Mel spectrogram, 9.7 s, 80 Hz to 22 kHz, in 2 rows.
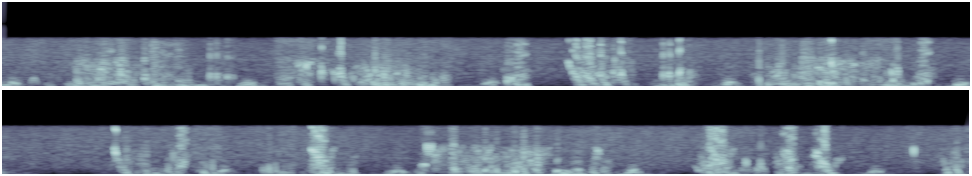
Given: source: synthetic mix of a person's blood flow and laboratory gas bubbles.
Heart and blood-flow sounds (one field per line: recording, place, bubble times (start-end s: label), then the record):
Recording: Doppler ultrasound of blood flow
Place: precordium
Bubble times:
0.12-1.19 s: bubbles
1.36-2.26 s: bubbles
2.49-2.66 s: bubbles
2.80-3.17 s: bubbles
3.27-3.50 s: bubbles
3.75-4.67 s: bubbles
5.38-5.58 s: bubbles
5.66-5.93 s: bubbles
6.11-6.30 s: bubbles
6.36-6.53 s: bubbles
6.57-6.63 s: bubbles
6.90-7.90 s: bubbles
8.29-8.84 s: bubbles
8.88-9.04 s: bubbles
9.36-9.44 s: bubbles
9.52-9.68 s: bubbles
From the record:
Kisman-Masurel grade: 444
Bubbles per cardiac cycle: continuous sound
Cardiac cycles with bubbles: 100%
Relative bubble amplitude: maximal (0.775 to 0.999)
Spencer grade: 4 (maximum detectable bubble signal sounding continuously throughout systole and diastole of every cardiac period, and overriding the amplitude of the normal cardiac signals)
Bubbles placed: only in the low amplitude regions of the cardiac cycle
